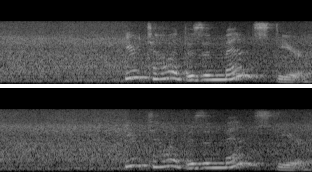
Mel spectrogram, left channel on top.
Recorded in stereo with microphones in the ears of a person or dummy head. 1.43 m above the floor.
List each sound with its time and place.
1.2 s a woman speaking: 40° left (ahead or behind), 2.0 m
